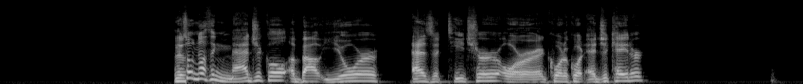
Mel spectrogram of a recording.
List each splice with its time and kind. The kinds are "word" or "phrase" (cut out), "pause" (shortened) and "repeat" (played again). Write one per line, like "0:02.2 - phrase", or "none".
0:01.9 - word
0:04.0 - word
